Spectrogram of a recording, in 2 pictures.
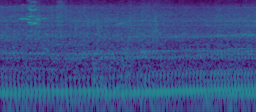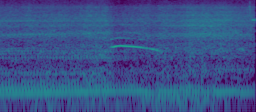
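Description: Motorcycle engine running at a steady cruise, a low even hum heard from the rider's position. A brief falling whistle-like tone sounds about five seconds in.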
